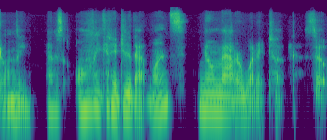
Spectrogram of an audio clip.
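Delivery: fades into a hushed whisper. Real, not acted. Telling the host how she kept her promise, whispered. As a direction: breathe the words out, almost to herself.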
